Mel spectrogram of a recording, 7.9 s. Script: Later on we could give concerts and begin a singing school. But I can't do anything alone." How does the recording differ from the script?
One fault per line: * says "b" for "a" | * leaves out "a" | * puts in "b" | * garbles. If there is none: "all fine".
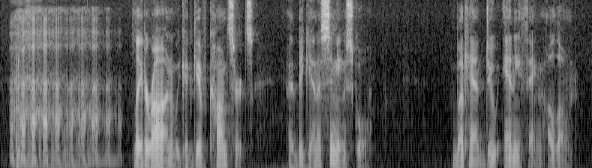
* leaves out "I"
